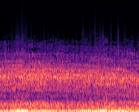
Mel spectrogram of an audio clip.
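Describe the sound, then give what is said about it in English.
A car engine rumbles steadily, a low continuous drone that swells slightly as the car turns in, with no voices over it. “Here, turn here. Look, look, that must be the warehouse.”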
